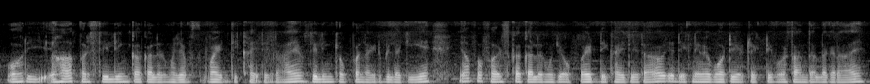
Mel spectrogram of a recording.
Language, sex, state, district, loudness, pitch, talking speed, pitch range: Hindi, male, Chhattisgarh, Bilaspur, -18 LUFS, 115 Hz, 305 wpm, 110-120 Hz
